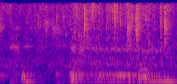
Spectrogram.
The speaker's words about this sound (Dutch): ik sta onder de douche.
